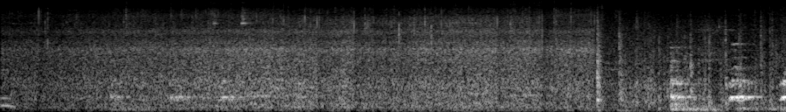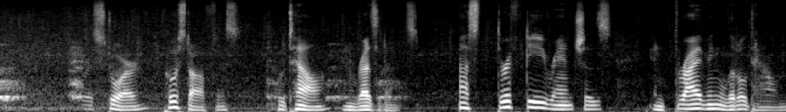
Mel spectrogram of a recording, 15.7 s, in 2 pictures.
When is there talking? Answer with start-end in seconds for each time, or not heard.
8.7-15.6.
